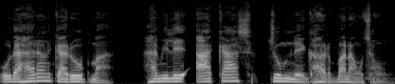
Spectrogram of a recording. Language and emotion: Nepali, neutral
